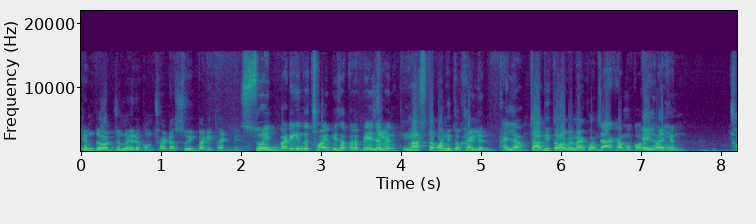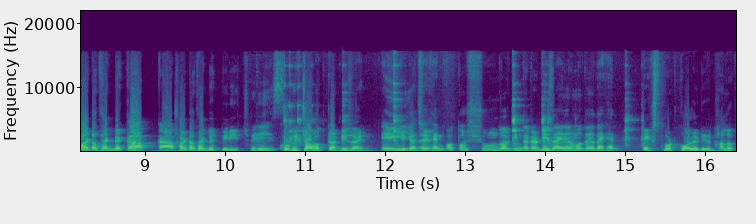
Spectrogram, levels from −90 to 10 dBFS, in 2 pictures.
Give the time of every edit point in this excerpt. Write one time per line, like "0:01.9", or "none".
0:03.9
0:15.2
